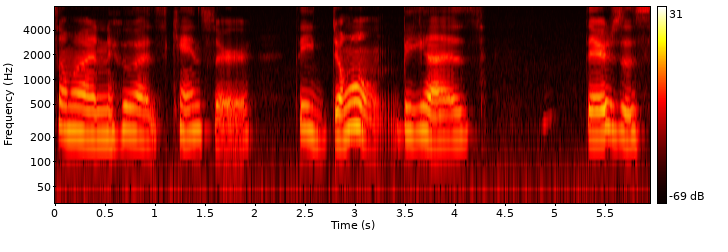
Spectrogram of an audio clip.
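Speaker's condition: Friedreich's ataxia; legs do not work

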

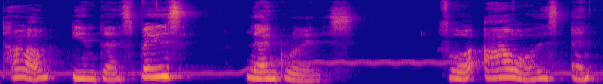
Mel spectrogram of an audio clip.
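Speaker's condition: Down syndrome; developmental disability

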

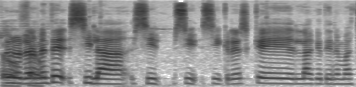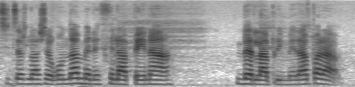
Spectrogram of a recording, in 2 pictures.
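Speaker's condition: No condition

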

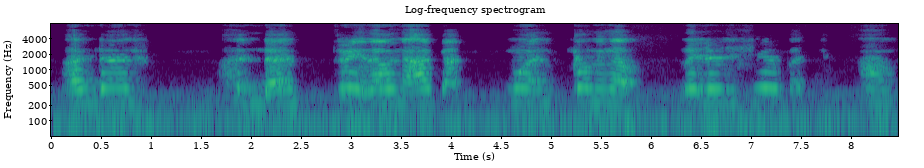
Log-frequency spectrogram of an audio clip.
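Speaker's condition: Cerebral palsy; physically challenged

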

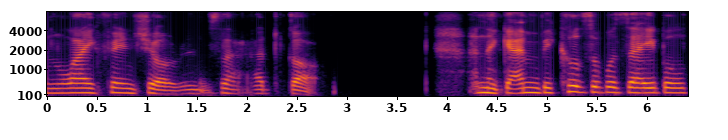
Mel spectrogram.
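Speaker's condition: Primary lateral sclerosis; leg tightness, foot catching, then upper limbs, writing, speech; first diagnosed hereditary spastic paraplegia, later changed; speech affected, noticed about 12 months before others noticed

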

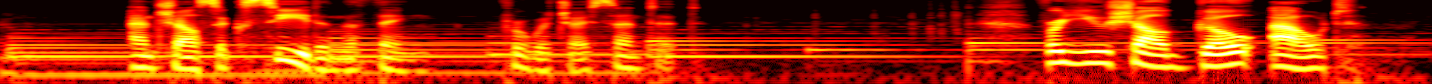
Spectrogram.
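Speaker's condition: No condition

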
